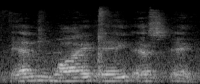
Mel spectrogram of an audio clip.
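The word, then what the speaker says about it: nyāsa: After you do your tilak and achama, then it's called nyasa, N-Y-A-S-A, Oh, I spelled it right. nyasa, with two long A's.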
